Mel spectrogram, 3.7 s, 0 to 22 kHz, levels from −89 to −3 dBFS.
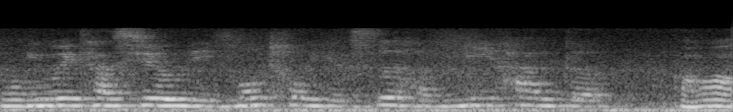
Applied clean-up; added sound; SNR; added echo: none; none; none; none.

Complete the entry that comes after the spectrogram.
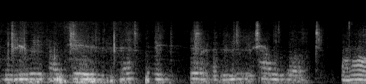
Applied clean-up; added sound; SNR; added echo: neural mask model RNNoise.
